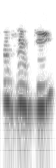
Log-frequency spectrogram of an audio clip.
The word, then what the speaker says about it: Suzuki: getting to meet Terry Suzuki like the motorcycle we were just talking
